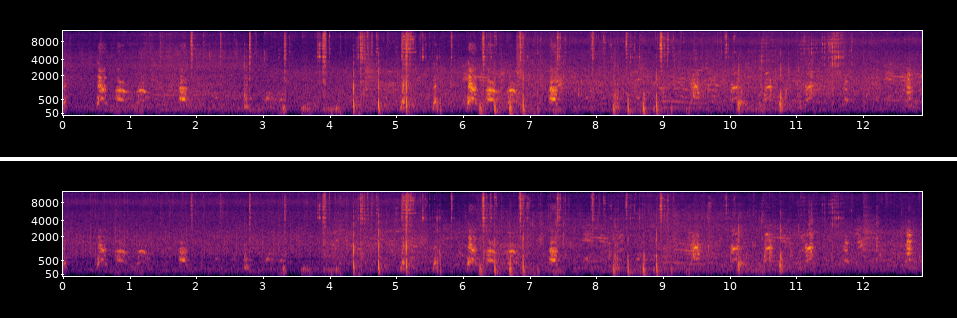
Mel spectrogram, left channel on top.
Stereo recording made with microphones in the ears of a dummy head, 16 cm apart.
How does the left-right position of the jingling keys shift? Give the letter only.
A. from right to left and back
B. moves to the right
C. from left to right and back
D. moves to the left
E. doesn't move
C.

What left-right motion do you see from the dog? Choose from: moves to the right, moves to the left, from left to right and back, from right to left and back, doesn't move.
moves to the right.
